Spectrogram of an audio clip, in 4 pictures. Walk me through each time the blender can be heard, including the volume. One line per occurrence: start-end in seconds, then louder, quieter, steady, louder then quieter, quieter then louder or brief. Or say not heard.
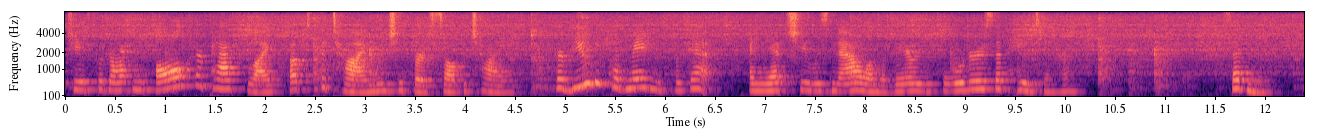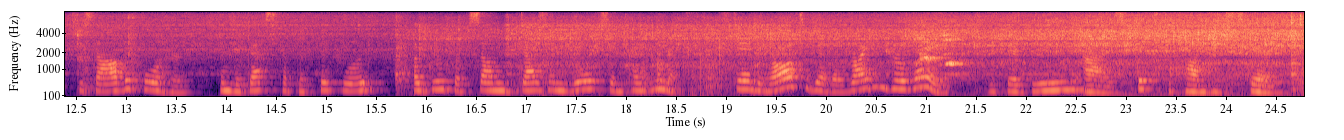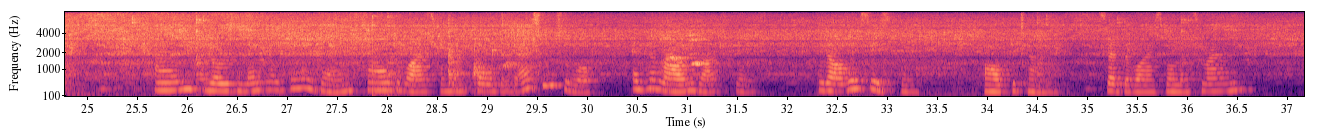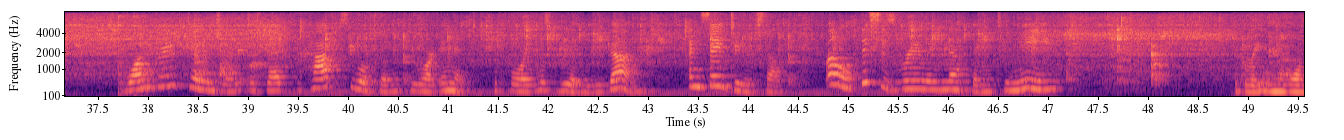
not heard.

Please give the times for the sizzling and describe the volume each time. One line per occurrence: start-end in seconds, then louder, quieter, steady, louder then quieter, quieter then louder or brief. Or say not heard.
0.0-49.5 louder then quieter.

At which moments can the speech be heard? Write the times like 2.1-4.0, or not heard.
0.0-10.2, 11.6-24.6, 25.6-31.7, 32.3-36.6, 37.8-47.1, 48.9-49.5.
